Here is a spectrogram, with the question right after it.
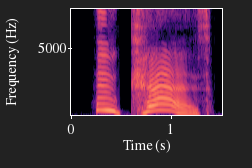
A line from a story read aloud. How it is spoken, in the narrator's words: Harmony sneers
